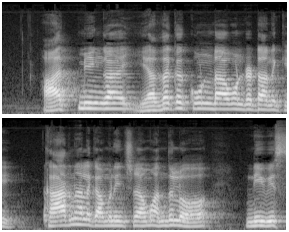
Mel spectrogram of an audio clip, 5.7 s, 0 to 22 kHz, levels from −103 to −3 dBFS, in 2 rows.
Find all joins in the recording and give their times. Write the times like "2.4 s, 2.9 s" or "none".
3.3 s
